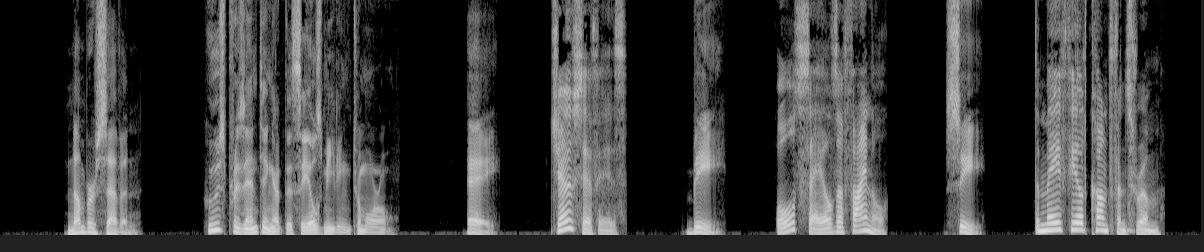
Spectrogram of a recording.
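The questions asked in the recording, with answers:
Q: Who's presenting at the sales meeting tomorrow?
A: A: Joseph is.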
